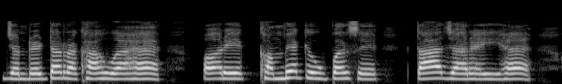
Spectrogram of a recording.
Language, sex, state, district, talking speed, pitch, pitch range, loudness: Hindi, female, Jharkhand, Palamu, 150 wpm, 260 Hz, 250-270 Hz, -15 LUFS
